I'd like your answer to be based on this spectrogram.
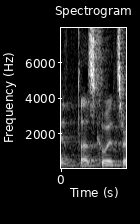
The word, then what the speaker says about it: Leszkowicz: Did I say Leskowitz right? – Yeah. – Don't ask me to spell it. – I'm like the only person I've ever come across that has said it correctly.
